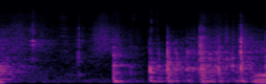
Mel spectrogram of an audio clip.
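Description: A filament spool knocking against a cardboard box as it is set down into it: a few light, sharp knocks in the second half.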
